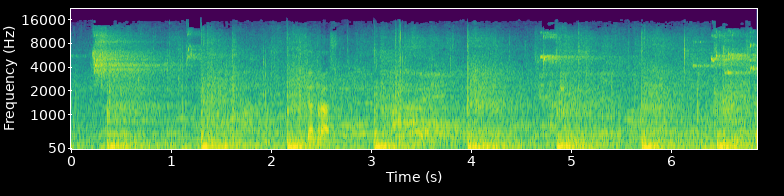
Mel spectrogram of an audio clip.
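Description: A basketball bounces with dull thumps on a wooden floor in an echoing hall.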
